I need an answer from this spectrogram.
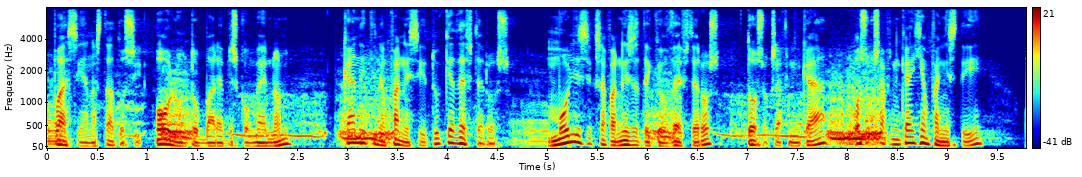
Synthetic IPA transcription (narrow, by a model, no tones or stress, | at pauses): pɐsiɐnɐst̪ɐt̪o̞sio̞lo̞nt̪o̞mbɐɾe̞vɾisko̞me̞no̞nkɐnit̪ine̞ɱfɐnisit̪uce̞ðe̞ft̪e̞ɾo̞̰smo̞lise̞ksɐfɐnize̞t̪e̞ce̞o̞ðe̞ft̪e̞ɾo̞st̪o̞so̞ksɐfnikɐo̞so̞ksɐfnikɐeçie̞ɱfɐnist̪i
